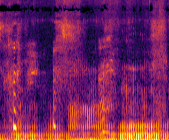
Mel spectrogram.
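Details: Tame cheetah kept as a companion, being affectionate with a person: a steady low rumbling purr, pulsing rapidly and continuing through most of the moment, with a woman speaking softly nearby.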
